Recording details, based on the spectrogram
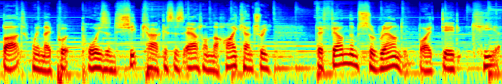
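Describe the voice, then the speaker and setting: A New man narrates a long-form article in a mid-pitched voice. His delivery is scripted reading, with music clearly playing behind him. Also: measured pace.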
